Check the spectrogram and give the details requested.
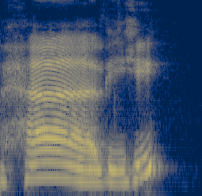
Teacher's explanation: this ha is pronounced as a long ha as though there is an alif after it but the alif is not there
